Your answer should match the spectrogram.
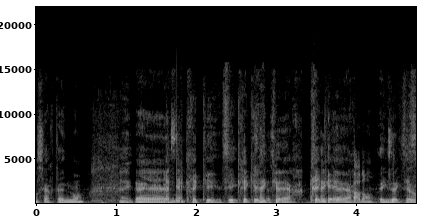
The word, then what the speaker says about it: Créquer: C'est Créquer. Créquer, pardon. Exactement. Ça s'écrit C-R-E-Q-E-R. C'est pour les Bretons, voilà. Créquer. On prononce comme s'il y avait un accent.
